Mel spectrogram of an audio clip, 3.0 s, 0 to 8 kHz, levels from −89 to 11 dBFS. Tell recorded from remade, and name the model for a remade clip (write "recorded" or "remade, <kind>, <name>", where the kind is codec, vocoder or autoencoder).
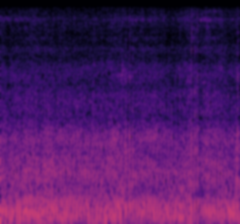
recorded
